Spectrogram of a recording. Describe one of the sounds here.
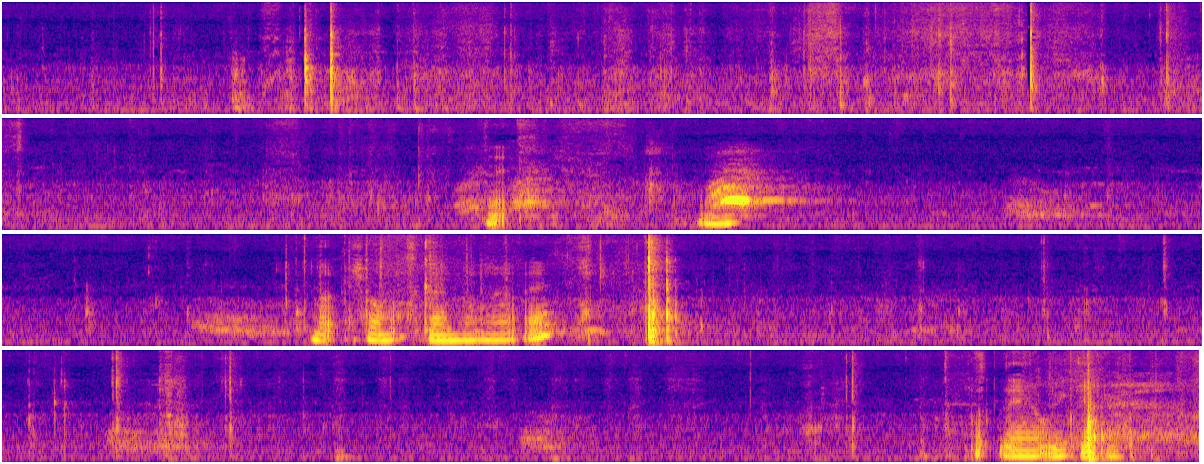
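Stiff paper pages rustle and flap as they are turned.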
